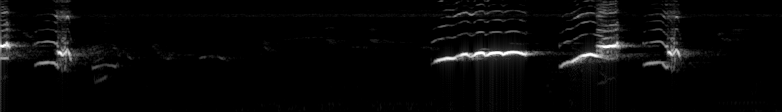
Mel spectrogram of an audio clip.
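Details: Oriental magpie-robin singing energetically, Indonesia, taught-song material for bird keepers: a quick warble, a pause, then a sustained rising whistle followed by two sharp, slurred notes.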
